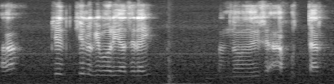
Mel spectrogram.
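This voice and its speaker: A man's voice: fairly high pitch, steady tone, brisk, sharp tone, low-quality recording. A middle-aged man, a lecturer explaining a statistics problem to his students and thinking aloud with restarts and rhetorical questions. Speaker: university lecturer. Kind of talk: classroom explanation.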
